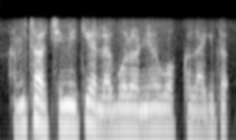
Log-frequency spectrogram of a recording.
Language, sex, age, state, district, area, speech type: Nepali, male, 18-30, West Bengal, Darjeeling, rural, conversation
